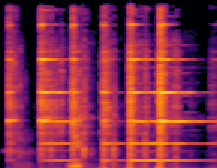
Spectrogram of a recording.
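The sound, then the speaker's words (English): A bright, small bell dings several times in quick succession, each strike leaving a sustained metallic ring that overlaps the next, fairly loud. “It's the little things I miss about being in that state already. And one of them is hearing that bell with my own ears.”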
